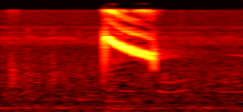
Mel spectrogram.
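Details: Single loud laughingthrush note, a pure whistle falling smoothly from high to mid pitch and lasting about a quarter second, against a quiet low hum.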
